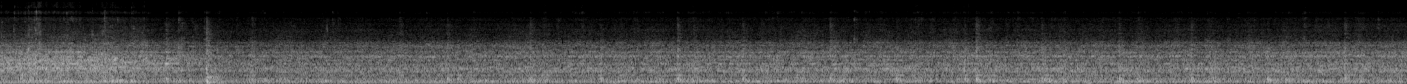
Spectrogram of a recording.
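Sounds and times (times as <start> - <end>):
rough mechanical noise: 0.0 - 4.1
washing machine humming: 0.0 - 14.0.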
